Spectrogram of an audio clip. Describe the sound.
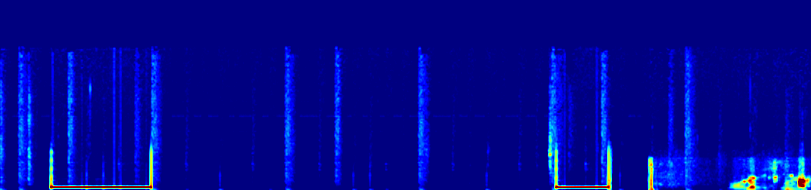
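A steady mid-pitched telephone busy tone sounds for about a second, falls silent, then returns briefly before a couple of clicks and a voice starting to speak.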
